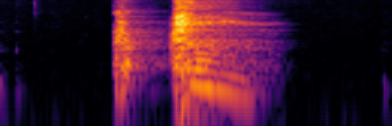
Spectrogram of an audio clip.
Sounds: Throat clearing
